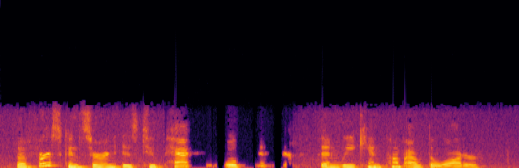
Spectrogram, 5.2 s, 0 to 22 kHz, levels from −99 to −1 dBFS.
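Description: Speech suppressed in double talk, from 1.89 to 3.0 s: the speech sinks steeply, by as much as about 40 dB at its deepest, over roughly a second in all. This is likely an echo canceller that heard both ends of a call talking at once, could not tell this talker from loudspeaker echo, and clamped down on both. Across the clip the call's microphone processing leaves nothing above 8 kHz.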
